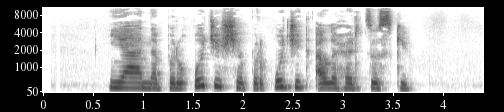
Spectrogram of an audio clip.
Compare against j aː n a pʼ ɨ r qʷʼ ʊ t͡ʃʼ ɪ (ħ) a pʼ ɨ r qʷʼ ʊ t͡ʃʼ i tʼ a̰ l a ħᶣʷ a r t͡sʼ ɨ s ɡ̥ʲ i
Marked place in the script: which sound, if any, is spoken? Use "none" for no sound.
ʃ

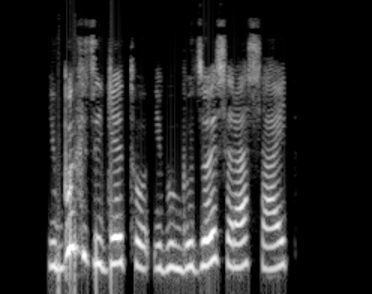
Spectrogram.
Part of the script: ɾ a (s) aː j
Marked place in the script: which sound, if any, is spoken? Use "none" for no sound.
s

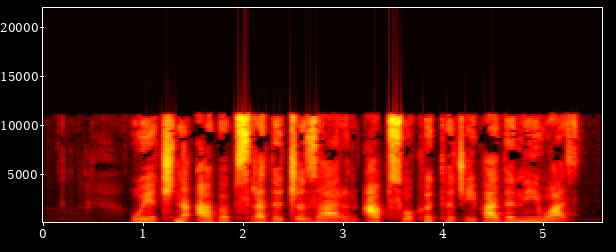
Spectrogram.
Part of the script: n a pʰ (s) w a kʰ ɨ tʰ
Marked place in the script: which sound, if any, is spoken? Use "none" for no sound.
s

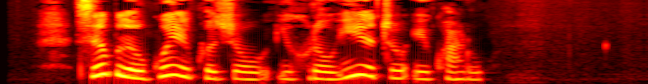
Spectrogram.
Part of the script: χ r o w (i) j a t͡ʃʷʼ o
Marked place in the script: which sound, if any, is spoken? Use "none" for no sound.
i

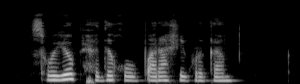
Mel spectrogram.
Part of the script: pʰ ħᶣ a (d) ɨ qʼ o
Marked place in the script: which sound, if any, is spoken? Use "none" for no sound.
d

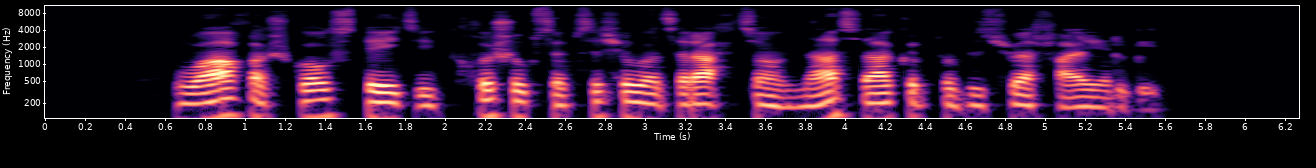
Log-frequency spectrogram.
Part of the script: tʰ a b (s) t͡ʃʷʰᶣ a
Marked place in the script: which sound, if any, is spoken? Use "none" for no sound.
z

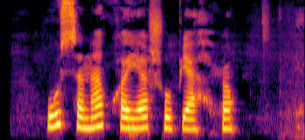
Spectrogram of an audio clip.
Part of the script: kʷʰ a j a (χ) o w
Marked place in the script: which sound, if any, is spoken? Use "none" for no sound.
ʂ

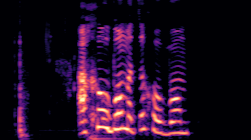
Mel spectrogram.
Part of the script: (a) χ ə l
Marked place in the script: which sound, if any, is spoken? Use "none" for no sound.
a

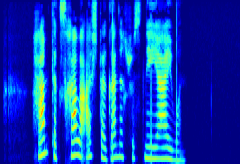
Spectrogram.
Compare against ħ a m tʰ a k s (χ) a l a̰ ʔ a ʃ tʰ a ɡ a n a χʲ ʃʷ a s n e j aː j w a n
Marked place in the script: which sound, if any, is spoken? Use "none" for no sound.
χ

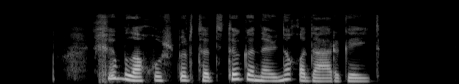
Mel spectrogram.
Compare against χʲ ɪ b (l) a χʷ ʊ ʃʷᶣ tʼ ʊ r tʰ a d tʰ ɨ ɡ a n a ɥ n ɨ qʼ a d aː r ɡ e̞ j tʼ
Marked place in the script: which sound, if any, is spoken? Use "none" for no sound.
l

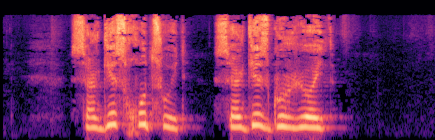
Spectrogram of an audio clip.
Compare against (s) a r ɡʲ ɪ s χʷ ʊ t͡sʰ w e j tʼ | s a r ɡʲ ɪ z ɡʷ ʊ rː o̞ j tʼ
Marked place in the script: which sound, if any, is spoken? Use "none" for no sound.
s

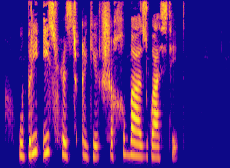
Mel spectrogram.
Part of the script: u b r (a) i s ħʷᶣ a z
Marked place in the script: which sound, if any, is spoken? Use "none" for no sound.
i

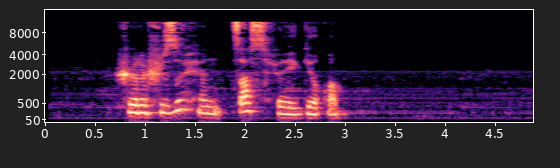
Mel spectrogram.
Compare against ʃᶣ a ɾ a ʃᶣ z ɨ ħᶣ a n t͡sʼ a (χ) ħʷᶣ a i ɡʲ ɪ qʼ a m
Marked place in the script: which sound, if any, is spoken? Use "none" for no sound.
s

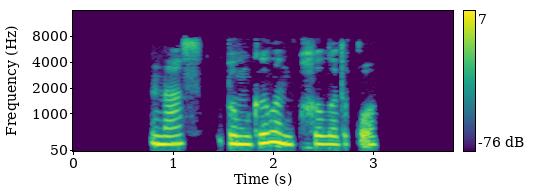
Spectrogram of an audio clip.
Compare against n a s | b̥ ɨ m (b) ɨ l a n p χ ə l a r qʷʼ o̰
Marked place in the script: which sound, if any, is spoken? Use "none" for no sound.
ɡ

